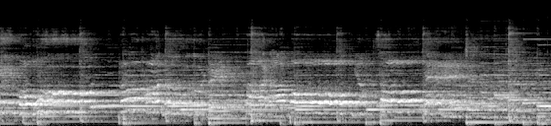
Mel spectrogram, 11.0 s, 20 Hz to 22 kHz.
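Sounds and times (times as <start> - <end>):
woman singing into a microphone: 0.0 - 10.8
backing track with bass line: 0.0 - 11.0.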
